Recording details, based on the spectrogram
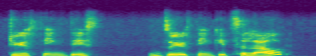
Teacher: do you think going down and then it's allowed it goes up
